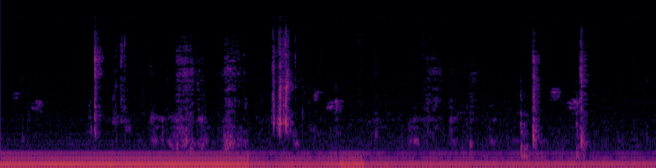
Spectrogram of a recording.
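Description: Chewing and crunching crisp papad close to the microphone, with scattered sharp crunches and crackles, over a steady low hum.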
